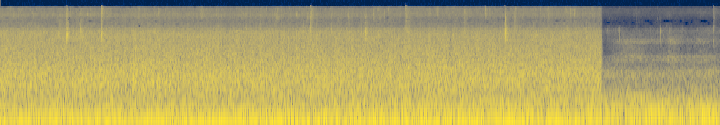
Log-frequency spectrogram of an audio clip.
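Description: Heavy downpour of rain, a steady dense hiss with scattered sharp drop ticks. About six seconds in the hiss cuts off abruptly to a much quieter background.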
